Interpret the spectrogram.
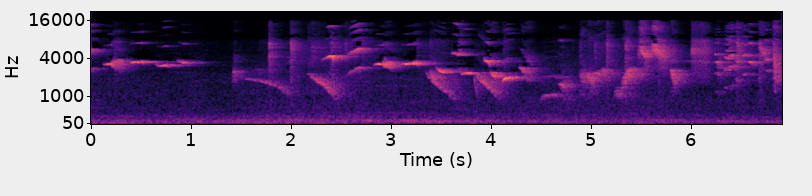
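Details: Tame caged white-rumped shama, a competition-standard singer, pouring out a fast, varied song of clear whistles and steep downslurred notes, with sharp high chips between phrases in a quiet indoor space.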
